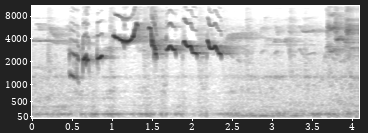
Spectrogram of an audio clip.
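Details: Oriental magpie-robin delivering a short, sharp burst of song: about six loud, looping whistled notes with steep up-and-down slurs packed into two seconds, followed by quiet low background hum.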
